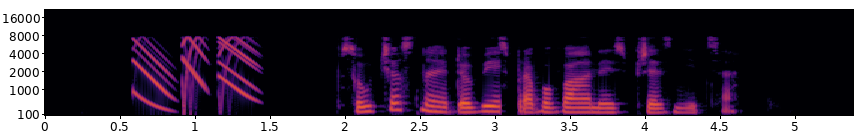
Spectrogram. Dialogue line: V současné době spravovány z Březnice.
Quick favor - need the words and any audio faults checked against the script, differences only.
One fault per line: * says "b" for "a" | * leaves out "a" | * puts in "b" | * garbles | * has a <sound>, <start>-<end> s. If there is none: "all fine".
* has a chirp, 0.6-1.5 s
